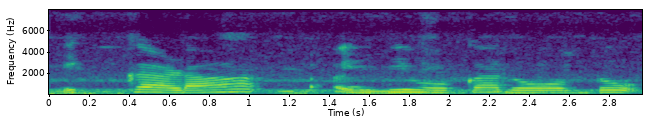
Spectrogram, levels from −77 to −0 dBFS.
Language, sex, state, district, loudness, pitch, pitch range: Telugu, female, Andhra Pradesh, Sri Satya Sai, -15 LUFS, 210 Hz, 200-225 Hz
